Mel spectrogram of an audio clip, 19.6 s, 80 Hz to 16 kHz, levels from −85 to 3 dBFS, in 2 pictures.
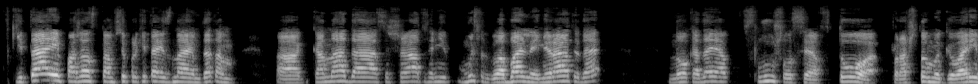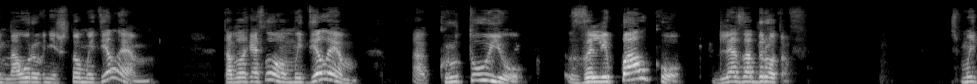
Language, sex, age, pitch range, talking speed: Russian, male, 20-39, 175-210 Hz, 140 wpm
